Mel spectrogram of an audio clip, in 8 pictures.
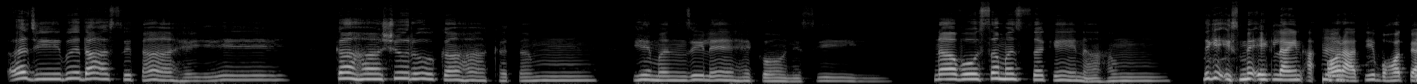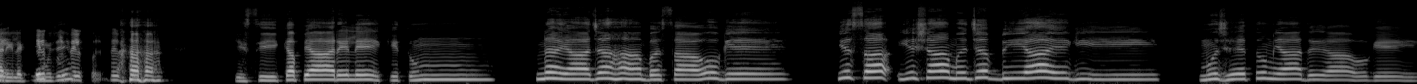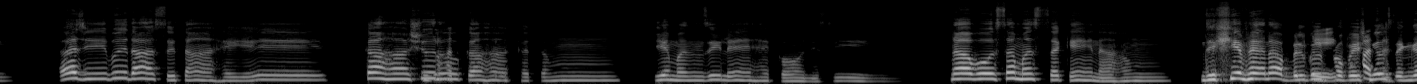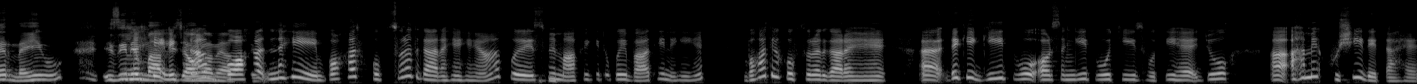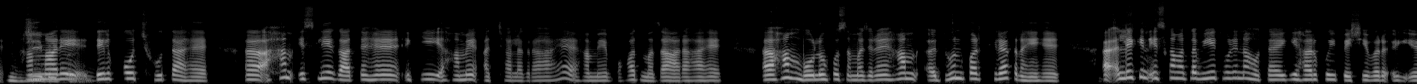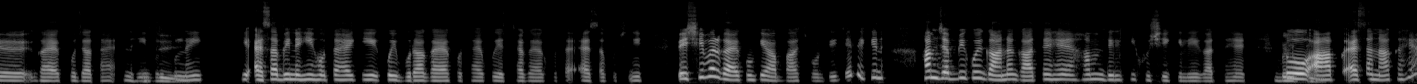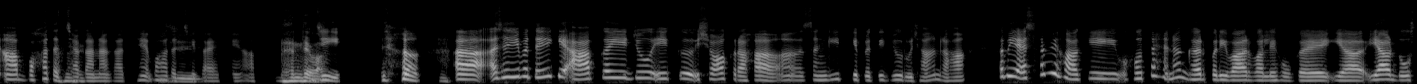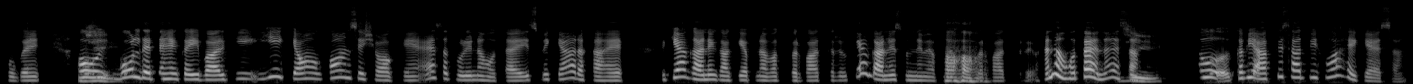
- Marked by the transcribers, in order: singing: "अजीब दास्ताँ है ये, कहाँ … सके ना हम"; in English: "लाइन"; laugh; singing: "किसी का प्यारे लेके तुम … सके ना हम"; laughing while speaking: "देखिए, मैं ना बिल्कुल प्रोफ़ेशनल … चाहूँगा मैं आपसे"; in English: "प्रोफ़ेशनल सिंगर"; chuckle; chuckle; chuckle; laughing while speaking: "हाँ, हाँ"
- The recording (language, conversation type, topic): Hindi, podcast, क्या संगीत से तुम्हें अपनी पहचान दिखाने में मदद मिलती है?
